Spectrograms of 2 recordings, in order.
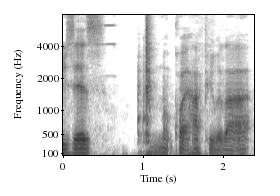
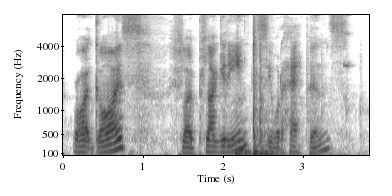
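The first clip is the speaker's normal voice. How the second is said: put-on Australian accent; 4 semitones higher than usual. Talking to the guys before plugging something in, putting on an australian accent. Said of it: "that was my Australian accent".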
